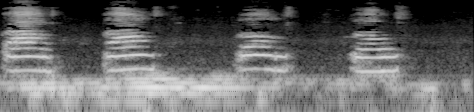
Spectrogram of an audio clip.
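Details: Four long, full-toned meows from a female domestic cat, each sustained and slightly falling, spaced about a second apart over a steady low hum.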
